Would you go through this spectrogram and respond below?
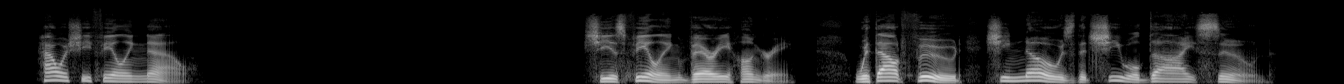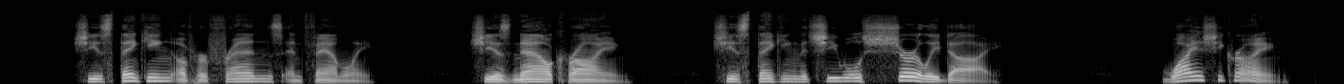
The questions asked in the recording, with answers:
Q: Why is she crying?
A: She is crying because she thinks that she will surely die.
